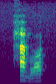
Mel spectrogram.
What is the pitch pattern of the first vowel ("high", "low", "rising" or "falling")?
falling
